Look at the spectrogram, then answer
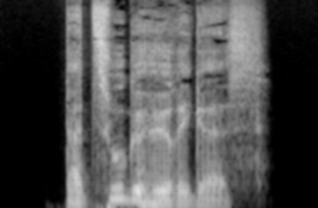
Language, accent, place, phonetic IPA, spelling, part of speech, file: German, Germany, Berlin, [daˈt͡suːɡəˌhøːʁɪɡəs], dazugehöriges, adjective, De-dazugehöriges.ogg
- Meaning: strong/mixed nominative/accusative neuter singular of dazugehörig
